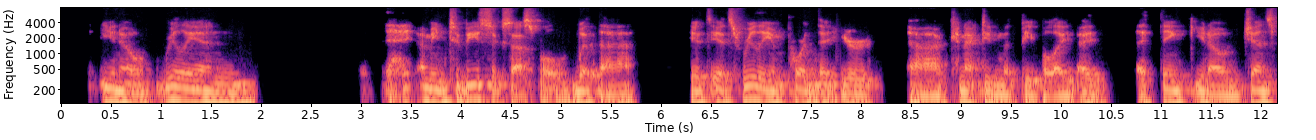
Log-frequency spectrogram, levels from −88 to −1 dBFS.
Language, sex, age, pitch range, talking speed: English, male, 40-59, 75-90 Hz, 140 wpm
